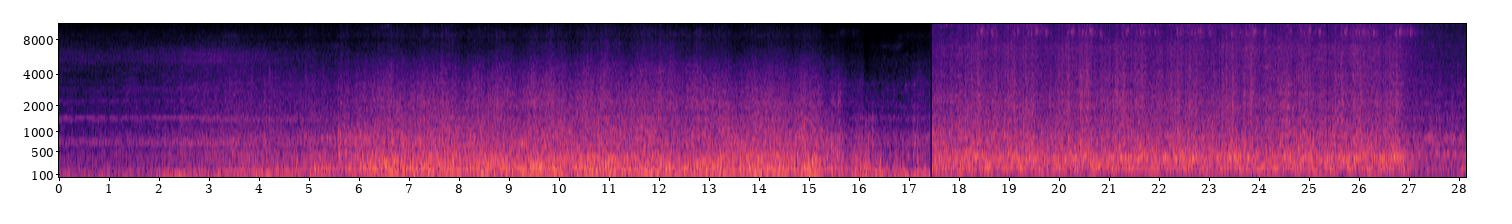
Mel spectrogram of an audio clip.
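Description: Electric commuter train passing close by on a curve, its wheels clattering over the rail joints. The sound builds over the first few seconds and changes abruptly about two-thirds of the way through, then fades near the end.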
